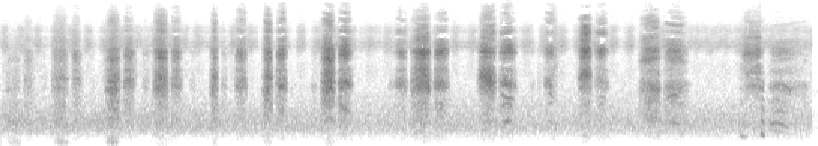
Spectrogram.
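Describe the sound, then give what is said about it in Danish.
Rapid, shallow breathing of a woman in short, gasping bursts, about two per second, steady throughout, with a faint wheezy edge and no talking. “Jeg kan høre hendes åndedræt ændre sig. Hun trækker vejret meget hurtigt.”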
